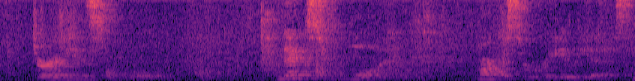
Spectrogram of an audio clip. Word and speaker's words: Marcus Aurelius: Marcus Aurelius is how you say that.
